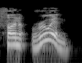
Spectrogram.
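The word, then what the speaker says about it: Van Rooyen: And Eric Van Ruin, I believe is how Mark Immelman taught me how to pronounce that. – Yeah. Nobody else pronounces it that way, by the way.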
